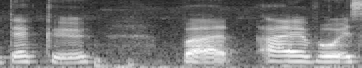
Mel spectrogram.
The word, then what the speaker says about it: Deku: ways okay um and it's actually in Japanese it would be Deku but I've always said diku because I am a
